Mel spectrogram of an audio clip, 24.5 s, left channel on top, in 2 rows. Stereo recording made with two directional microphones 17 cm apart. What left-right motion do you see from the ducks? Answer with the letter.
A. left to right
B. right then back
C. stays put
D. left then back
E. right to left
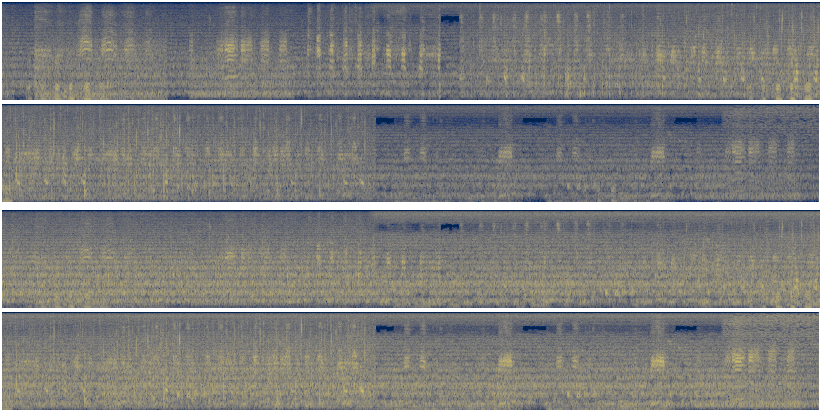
A.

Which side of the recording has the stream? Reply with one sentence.
You can hear the stream on the right.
